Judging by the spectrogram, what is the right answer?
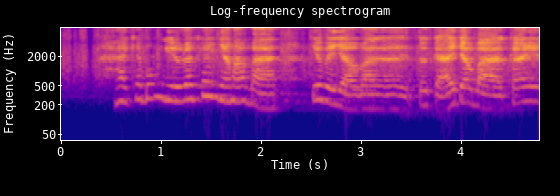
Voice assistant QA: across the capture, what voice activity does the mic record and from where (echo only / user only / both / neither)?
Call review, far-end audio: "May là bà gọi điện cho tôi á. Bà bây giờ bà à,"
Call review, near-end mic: user only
